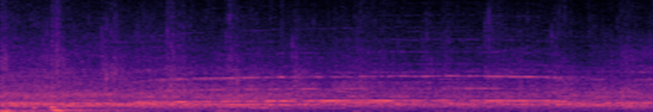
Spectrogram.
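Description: A church audience applauds and cheers for their pastor, a loud, sustained wash of clapping mixed with shouts and whoops that stays dense and even throughout.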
